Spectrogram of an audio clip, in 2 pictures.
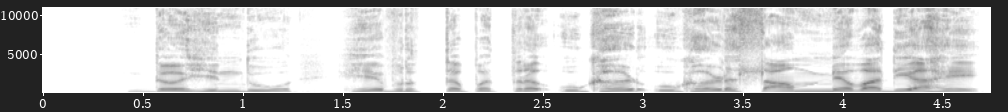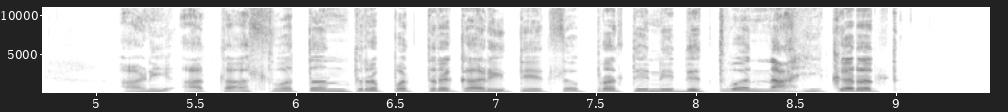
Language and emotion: Marathi, disgusted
